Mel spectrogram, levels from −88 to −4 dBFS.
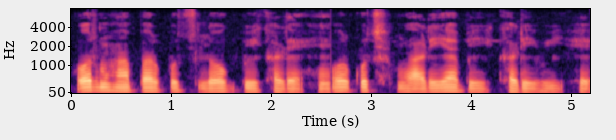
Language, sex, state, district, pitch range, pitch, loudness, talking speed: Hindi, male, Andhra Pradesh, Guntur, 95-105 Hz, 95 Hz, -20 LUFS, 160 wpm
